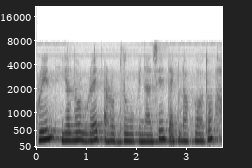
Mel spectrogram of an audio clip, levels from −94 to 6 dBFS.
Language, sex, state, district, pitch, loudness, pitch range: Nagamese, female, Nagaland, Dimapur, 210 Hz, -15 LUFS, 200-235 Hz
